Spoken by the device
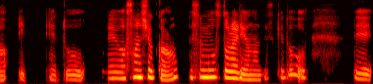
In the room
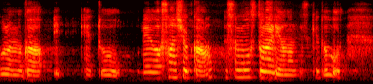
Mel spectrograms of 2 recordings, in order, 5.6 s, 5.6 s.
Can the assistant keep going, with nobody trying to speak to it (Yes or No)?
Yes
